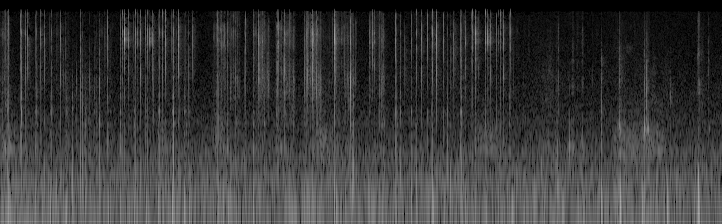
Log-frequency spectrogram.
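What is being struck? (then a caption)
Small gel-filled plastic bottle. Long acrylic nails tap rapidly on a small, gel-filled plastic hand sanitizer bottle, making a dense stream of bright, crisp ticks and crinkly scratches for about ten seconds. The tapping then thins out into quieter, scattered clicks as the flip cap is handled at the end.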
